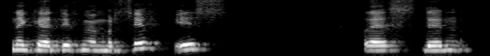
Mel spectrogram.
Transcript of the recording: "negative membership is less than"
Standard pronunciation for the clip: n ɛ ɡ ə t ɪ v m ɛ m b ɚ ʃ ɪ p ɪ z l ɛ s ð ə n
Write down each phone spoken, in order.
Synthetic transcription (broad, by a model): n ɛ ɡ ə t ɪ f m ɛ m b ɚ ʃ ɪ f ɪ s l ɛ s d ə n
